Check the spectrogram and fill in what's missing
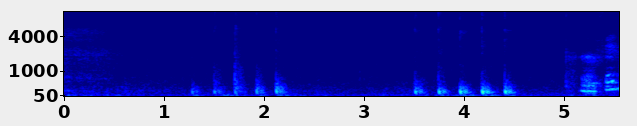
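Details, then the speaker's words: Nursing head-to-toe assessment, abdominal percussion: two series of sharp finger taps, with hollow drum-like notes over the stomach and a duller note over the liver, a normal pattern. "We're going to find that dull area. That's going to be your liver. Beautiful. Stomach is hollow."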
